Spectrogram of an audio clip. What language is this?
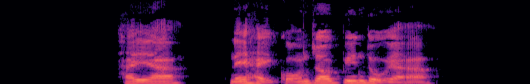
Cantonese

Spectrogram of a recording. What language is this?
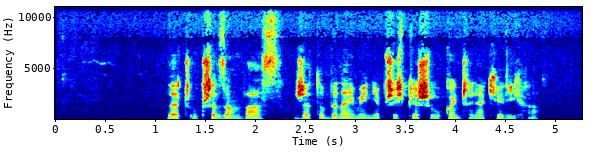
Polish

